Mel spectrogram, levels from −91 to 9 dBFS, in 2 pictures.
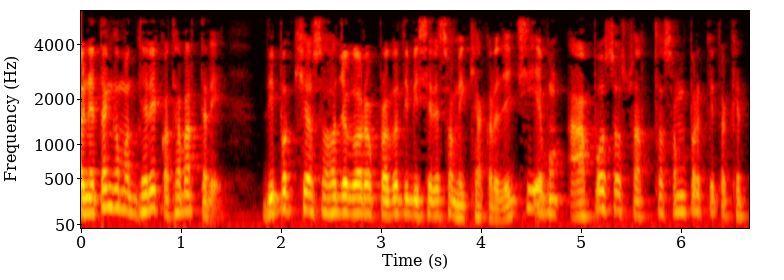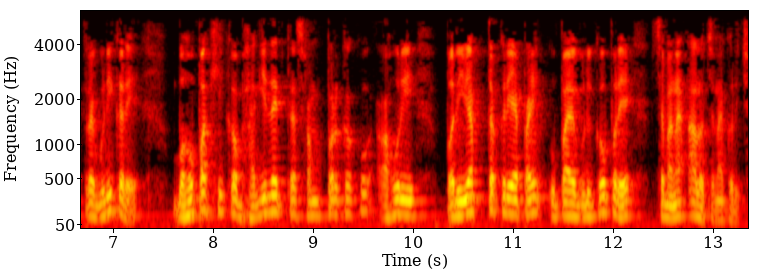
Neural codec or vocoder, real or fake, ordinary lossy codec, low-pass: none; real; none; 5.4 kHz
